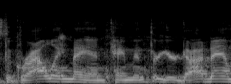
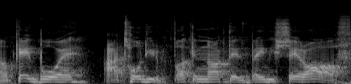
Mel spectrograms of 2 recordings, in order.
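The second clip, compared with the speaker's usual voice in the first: put-on cranky, angry old man voice, scolding; 2 semitones higher than usual. Retelling a childhood story, the speaker acts out the man with the belt: put-on angry old man voice. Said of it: "this angry old man here".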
